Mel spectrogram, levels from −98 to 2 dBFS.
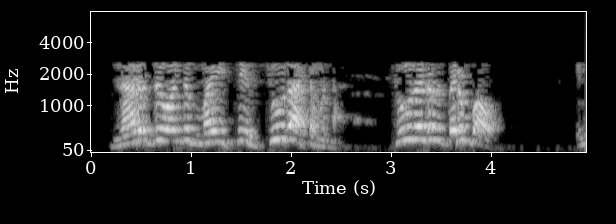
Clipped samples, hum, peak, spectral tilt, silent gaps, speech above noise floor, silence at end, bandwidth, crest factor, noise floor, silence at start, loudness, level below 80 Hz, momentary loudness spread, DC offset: under 0.1%; none; -2 dBFS; -13.5 dB/octave; none; 36 dB; 0 s; 2.7 kHz; 18 dB; -54 dBFS; 0.25 s; -19 LUFS; -70 dBFS; 13 LU; under 0.1%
